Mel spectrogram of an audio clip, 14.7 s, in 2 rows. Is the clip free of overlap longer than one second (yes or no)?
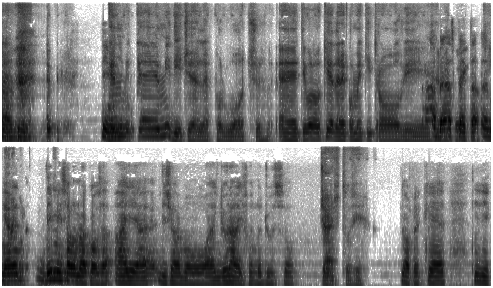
no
